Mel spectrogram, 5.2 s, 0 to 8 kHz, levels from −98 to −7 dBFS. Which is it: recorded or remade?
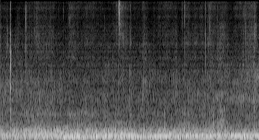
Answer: remade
